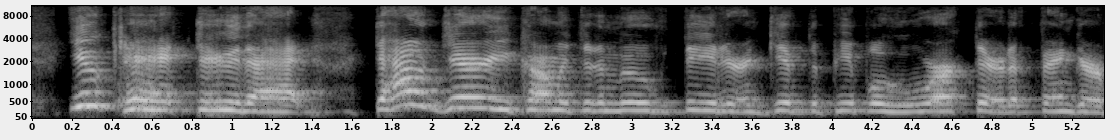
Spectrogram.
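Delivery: woman's high-pitched screaming, ranting voice. Recalling a random woman at the movie theater yelling at them, imitating a woman screaming. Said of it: "this random woman started screaming at me".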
